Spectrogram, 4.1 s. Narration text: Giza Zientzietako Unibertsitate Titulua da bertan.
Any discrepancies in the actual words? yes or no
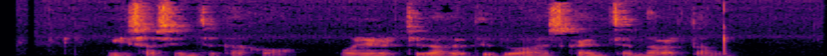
yes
